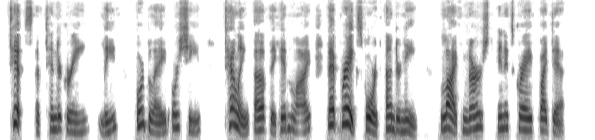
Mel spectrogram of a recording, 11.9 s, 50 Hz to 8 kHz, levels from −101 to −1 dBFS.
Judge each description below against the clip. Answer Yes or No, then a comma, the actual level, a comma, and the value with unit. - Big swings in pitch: Yes, wide, 5.8 semitones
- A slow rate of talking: Yes, slow, 125 wpm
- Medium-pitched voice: No, high, 220 Hz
